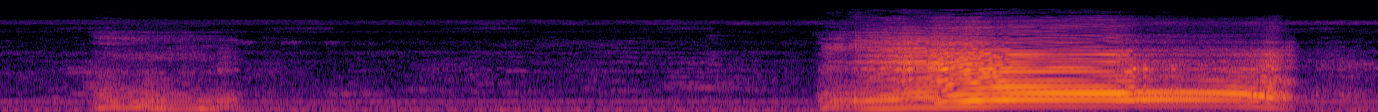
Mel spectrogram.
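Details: Village calf in India making a short soft grunt, then after a pause a loud sustained moo lasting over two seconds, rich in harmonics, steady then falling away, against a quiet background hum.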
